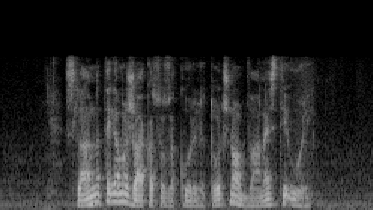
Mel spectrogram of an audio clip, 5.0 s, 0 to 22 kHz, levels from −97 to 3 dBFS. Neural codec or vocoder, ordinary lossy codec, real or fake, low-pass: none; none; real; 7.2 kHz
